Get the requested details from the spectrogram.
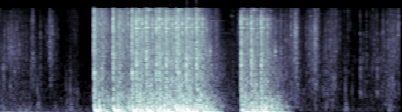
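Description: A rifle fires a rapid, loud burst.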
